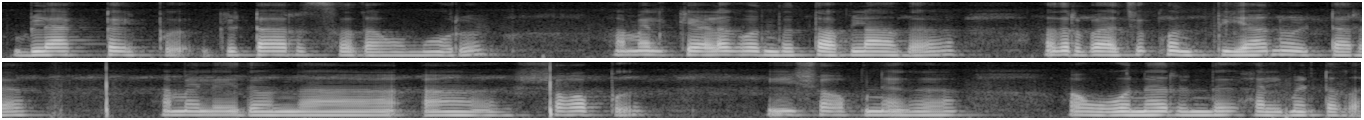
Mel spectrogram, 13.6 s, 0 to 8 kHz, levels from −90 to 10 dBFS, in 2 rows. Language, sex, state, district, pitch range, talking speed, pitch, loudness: Kannada, female, Karnataka, Dharwad, 175-195 Hz, 130 wpm, 185 Hz, -19 LUFS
